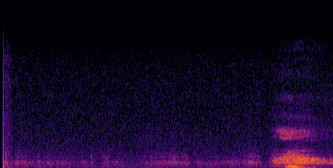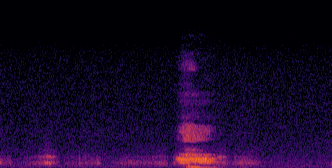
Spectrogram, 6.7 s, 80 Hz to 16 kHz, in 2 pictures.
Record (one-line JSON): {"exhalation_length": "6.7 s", "exhalation_amplitude": 872, "exhalation_signal_mean_std_ratio": 0.36, "survey_phase": "beta (2021-08-13 to 2022-03-07)", "age": "45-64", "gender": "Female", "wearing_mask": "No", "symptom_none": true, "smoker_status": "Never smoked", "respiratory_condition_asthma": true, "respiratory_condition_other": false, "recruitment_source": "REACT", "submission_delay": "3 days", "covid_test_result": "Negative", "covid_test_method": "RT-qPCR", "influenza_a_test_result": "Negative", "influenza_b_test_result": "Negative"}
